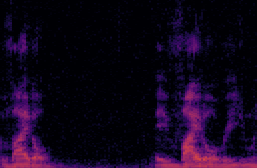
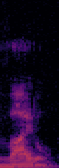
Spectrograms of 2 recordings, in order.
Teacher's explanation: The stress, the emphasis is on the first syllable, the I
